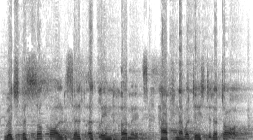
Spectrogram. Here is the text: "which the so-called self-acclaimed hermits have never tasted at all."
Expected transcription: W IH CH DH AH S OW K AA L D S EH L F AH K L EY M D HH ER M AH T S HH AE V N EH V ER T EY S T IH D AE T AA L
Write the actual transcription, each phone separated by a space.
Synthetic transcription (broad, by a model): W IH CH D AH S OW K AA L D S EH L F AH K L EY M D HH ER M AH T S HH AE V N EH V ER T EY S T IH D AE T AA L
